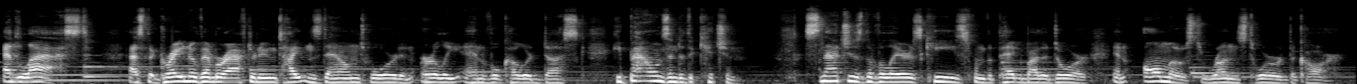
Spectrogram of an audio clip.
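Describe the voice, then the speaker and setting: A man's voice: on the high side, unhurried. A man reading a scripted horror story as a dramatic narrator. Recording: music behind the voice. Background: music.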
